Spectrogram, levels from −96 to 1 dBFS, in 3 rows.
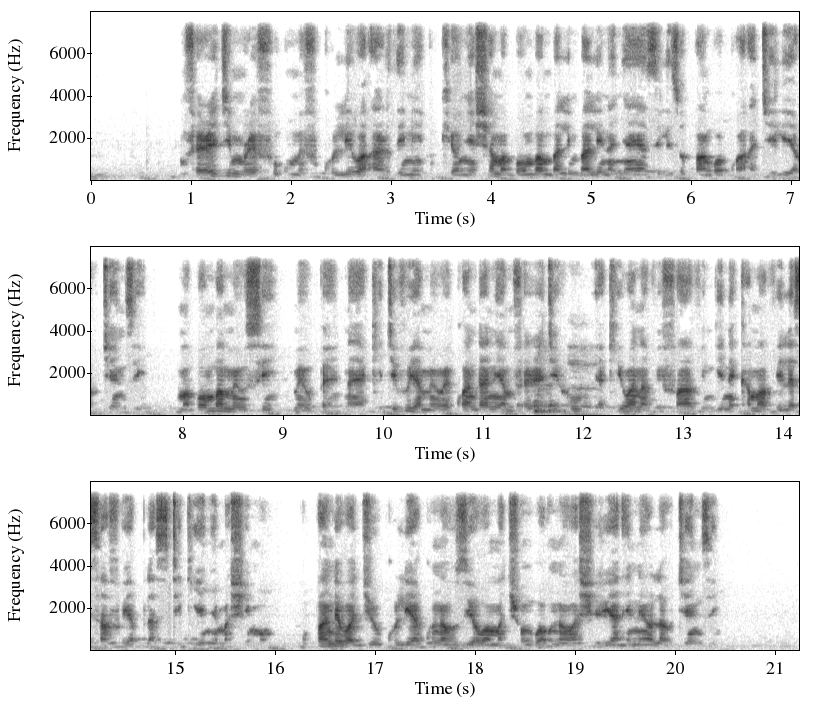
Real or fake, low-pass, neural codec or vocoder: fake; 7.2 kHz; vocoder, 44.1 kHz, 128 mel bands every 512 samples, BigVGAN v2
